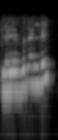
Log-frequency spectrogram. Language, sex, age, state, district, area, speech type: Telugu, female, 18-30, Andhra Pradesh, Nellore, urban, conversation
